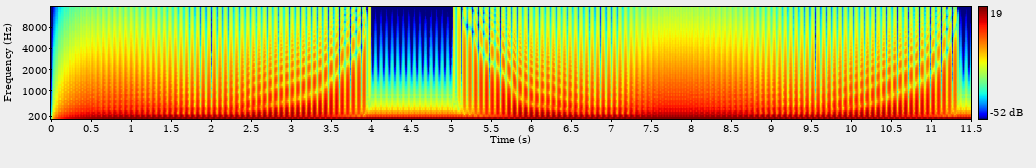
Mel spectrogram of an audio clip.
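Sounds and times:
double synth saw wave: 0:00.1 - 0:04.0, 0:05.0 - 0:11.4.

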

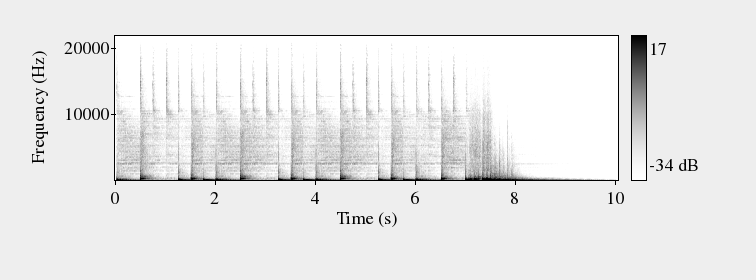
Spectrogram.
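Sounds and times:
drum punch: 0:00.0 - 0:10.0.

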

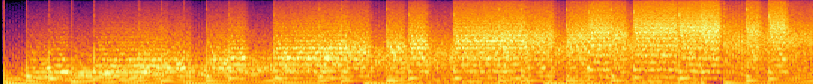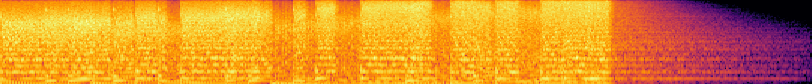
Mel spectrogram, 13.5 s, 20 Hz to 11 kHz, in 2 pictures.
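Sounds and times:
club music loop: 0:00.0 - 0:12.3.

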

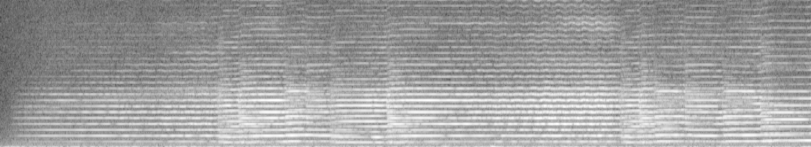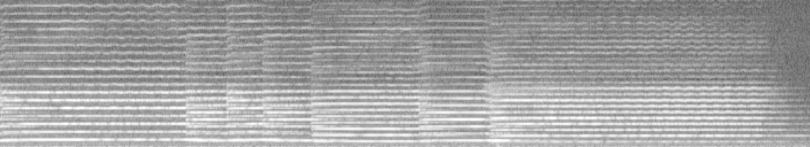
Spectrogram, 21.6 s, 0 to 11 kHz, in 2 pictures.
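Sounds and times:
music recorded with a Shure MV88 in mono figure-eight pattern: 0:00.0 - 0:21.6.

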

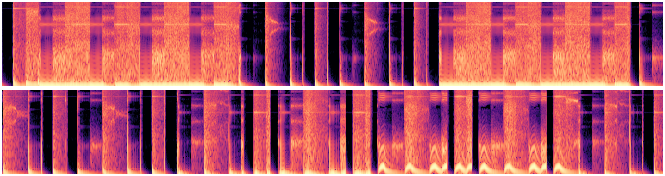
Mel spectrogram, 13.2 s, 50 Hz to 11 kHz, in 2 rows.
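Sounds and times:
synthesizer beat: 0:00.1 - 0:02.4, 0:04.4 - 0:13.1.

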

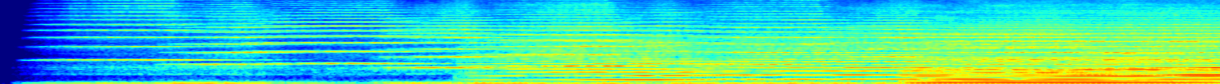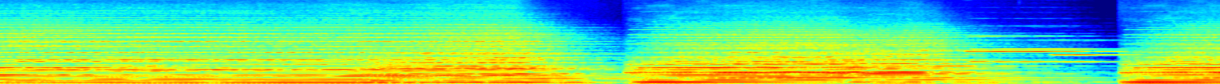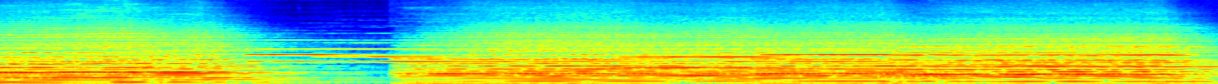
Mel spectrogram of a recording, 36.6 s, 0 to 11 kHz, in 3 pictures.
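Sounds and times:
sustained strings: 0:00.4 - 0:36.5
brass: 0:01.8 - 0:36.5
woodwinds: 0:04.4 - 0:36.5.

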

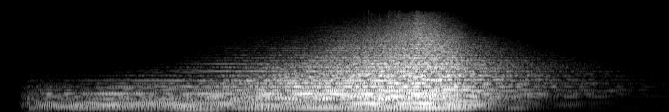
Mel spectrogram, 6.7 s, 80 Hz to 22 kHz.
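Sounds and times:
brass ensemble playing: 0:00.2 - 0:06.1.

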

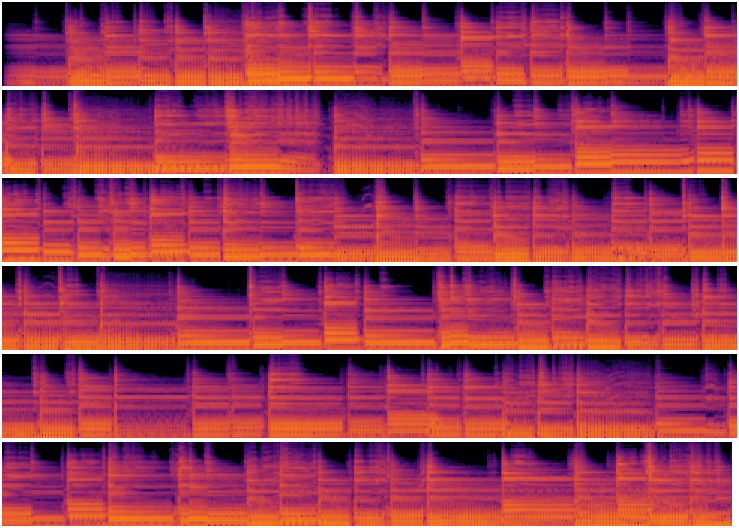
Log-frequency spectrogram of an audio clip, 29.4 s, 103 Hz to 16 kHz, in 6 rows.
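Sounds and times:
raw electric guitar recording: 0:00.0 - 0:29.3.

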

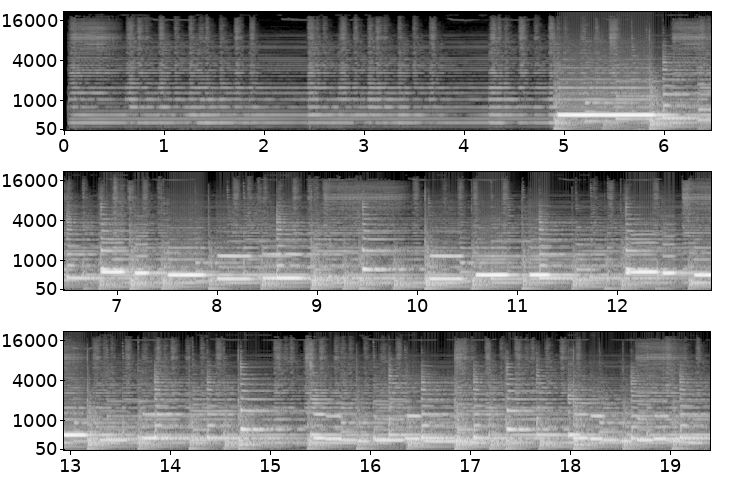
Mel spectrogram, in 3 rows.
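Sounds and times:
hurdy-gurdy: 0:00.0 - 0:19.3
harp: 0:04.9 - 0:19.3.

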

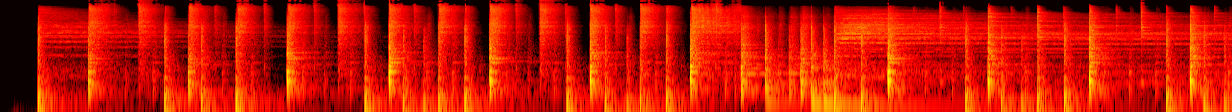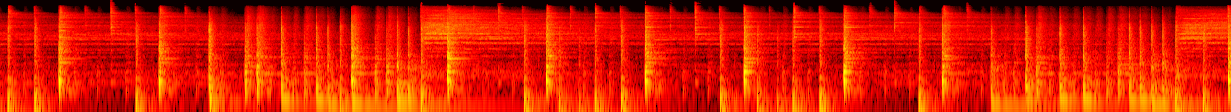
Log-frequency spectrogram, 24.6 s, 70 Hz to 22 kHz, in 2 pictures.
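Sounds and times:
funky drum beat: 0:00.4 - 0:24.6.

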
